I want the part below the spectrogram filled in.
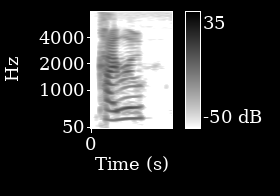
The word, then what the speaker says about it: Kyrou: Kyrou.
